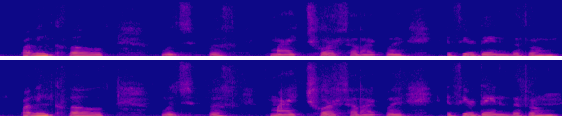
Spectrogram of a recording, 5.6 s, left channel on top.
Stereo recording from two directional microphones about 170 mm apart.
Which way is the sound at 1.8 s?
10° left (ahead or behind).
